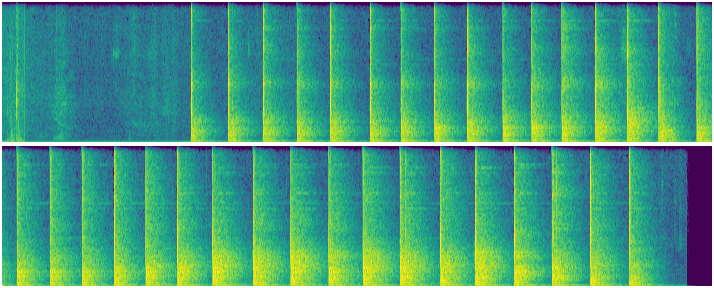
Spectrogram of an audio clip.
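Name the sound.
hammering a nail into wood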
